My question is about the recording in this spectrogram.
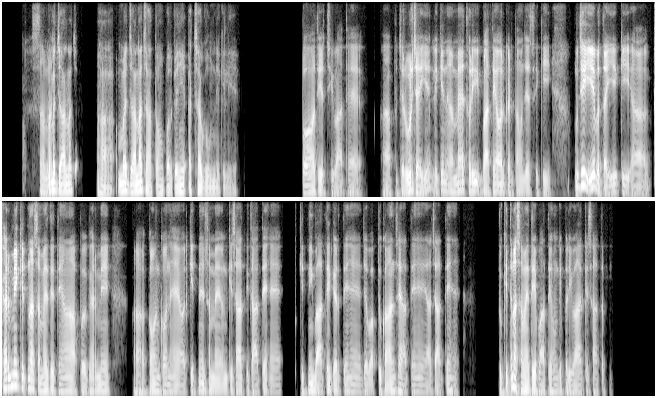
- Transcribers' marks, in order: none
- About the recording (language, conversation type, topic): Hindi, advice, यात्रा या सप्ताहांत के दौरान मैं अपनी दिनचर्या में निरंतरता कैसे बनाए रखूँ?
